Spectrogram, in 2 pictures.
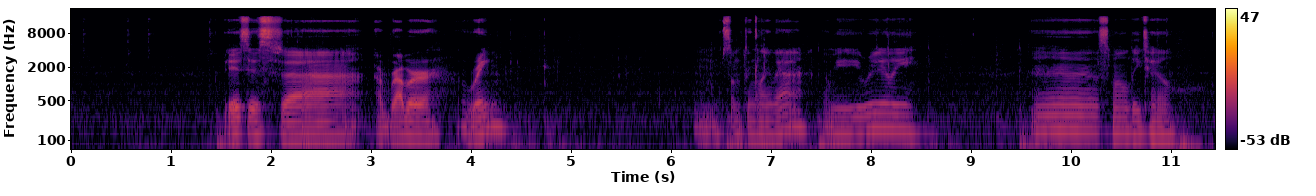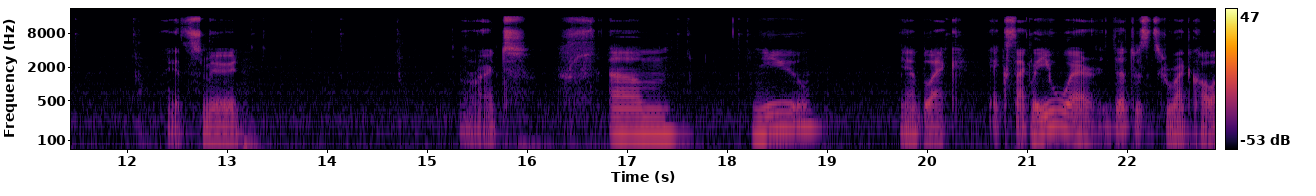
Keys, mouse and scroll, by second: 0.1-4.2 drag, 1.5 s, 2.3 z, 4.2 middle click, 6.5 s, 8.2-10.9 drag, 9.5 s, 10.9-22.1 drag, 13.3-15.1 right drag, 15.3-18.2 right drag, 22.3-22.8 right drag.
